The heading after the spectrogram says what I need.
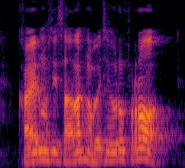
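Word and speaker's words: ر: Kalau misalnya kalian masih baca rohim, kalian masih salah ngebaca huruf ro. Huruf ro itu bacanya gini ya. Ro. Suaranya ditebalkan. Jadi suaranya itu naik ke atas langit-langit, bukan ke depan.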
